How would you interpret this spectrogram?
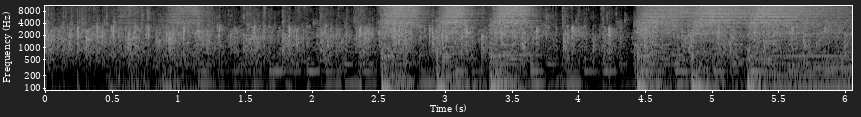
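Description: An audience breaks into steady applause, many hands clapping in a dense, continuous patter with a few louder surges, sustained throughout without any talking.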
